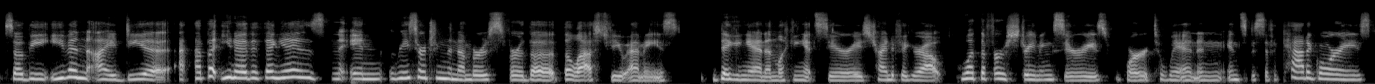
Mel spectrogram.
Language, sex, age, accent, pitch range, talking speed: English, female, 10-29, American, 215-265 Hz, 185 wpm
